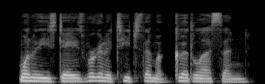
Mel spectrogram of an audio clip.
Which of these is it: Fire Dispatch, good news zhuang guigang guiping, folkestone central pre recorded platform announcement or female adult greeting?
female adult greeting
